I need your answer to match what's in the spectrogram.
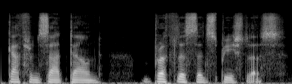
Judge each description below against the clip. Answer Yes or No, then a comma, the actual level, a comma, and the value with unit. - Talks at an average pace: No, slow, 125 wpm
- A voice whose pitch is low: Yes, low, 105 Hz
